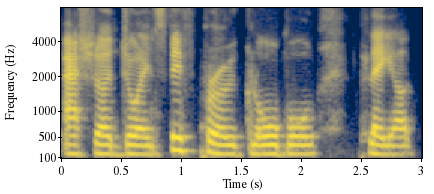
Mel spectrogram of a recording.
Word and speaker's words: Asher: read it for you it says Asha let's pronounce her name properly China Liu Asha joins fifth Pro Global player Council and it's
